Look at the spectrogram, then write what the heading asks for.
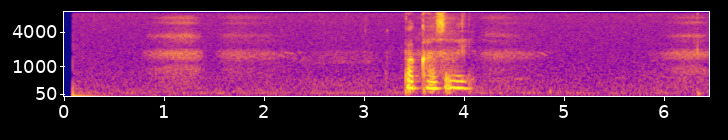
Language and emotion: Russian, neutral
